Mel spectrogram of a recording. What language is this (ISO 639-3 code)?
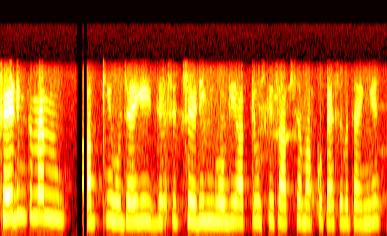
urd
